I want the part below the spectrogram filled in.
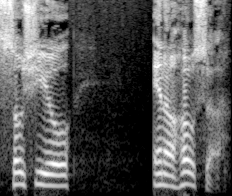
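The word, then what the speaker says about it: Xóchitl Hinojosa: director at the DNC her name is difficult to pronounce but it's social in a HOSA I had to pronounce had to practice that it's got a very weird spelling so she'll in a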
